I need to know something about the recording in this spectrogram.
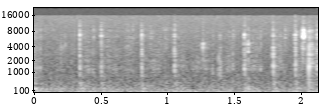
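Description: A string of faint, irregular light clicks and taps of a stylus pen on a tablet screen during handwriting.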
